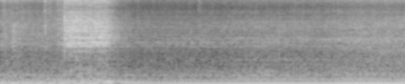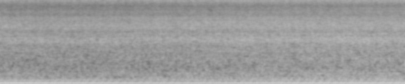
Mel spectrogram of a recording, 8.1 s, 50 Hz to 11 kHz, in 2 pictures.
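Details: Lincoln SA-200 welder engine start-up after carburetor kit rebuild: cranks and catches within a second, settles to steady low hum with even beat, no stumbling; runs healthy.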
